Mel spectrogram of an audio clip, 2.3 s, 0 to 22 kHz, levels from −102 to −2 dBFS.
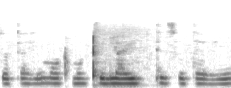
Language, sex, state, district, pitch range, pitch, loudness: Marathi, female, Maharashtra, Nagpur, 220-225 Hz, 225 Hz, -41 LUFS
